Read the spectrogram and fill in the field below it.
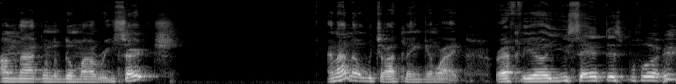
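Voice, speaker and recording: At a fairly slow pace, a man talks in a fairly high pitch. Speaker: vlogger. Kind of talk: casual vlog monologue. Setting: home office, video recording. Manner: halting, stumbling over words.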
